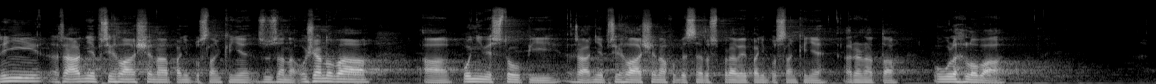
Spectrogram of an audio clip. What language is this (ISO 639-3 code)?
ces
